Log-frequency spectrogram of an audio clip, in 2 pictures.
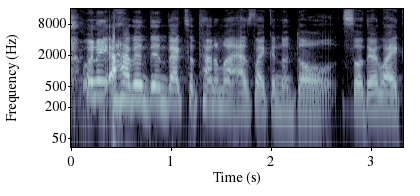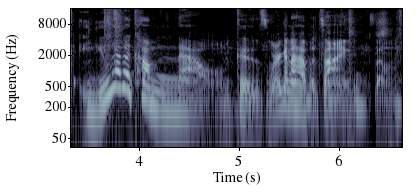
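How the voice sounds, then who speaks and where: Barely pausing, a woman with an American accent speaks with big swings in loudness over noticeable background noise. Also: fairly high pitch for a woman, lively intonation, fairly quick pace. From New York (Brooklyn), then Atlanta from 12. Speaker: singer. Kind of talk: interview.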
